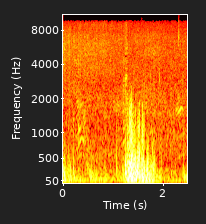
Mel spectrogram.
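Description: Footsteps on a wooden boardwalk, a string of short knocks underfoot, with indistinct voices of people close by, briefly louder just past the middle.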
